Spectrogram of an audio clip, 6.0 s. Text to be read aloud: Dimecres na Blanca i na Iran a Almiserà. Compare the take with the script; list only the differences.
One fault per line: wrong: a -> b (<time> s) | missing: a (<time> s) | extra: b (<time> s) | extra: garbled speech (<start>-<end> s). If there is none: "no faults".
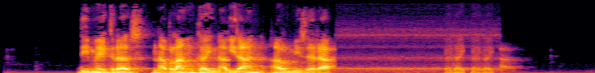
no faults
